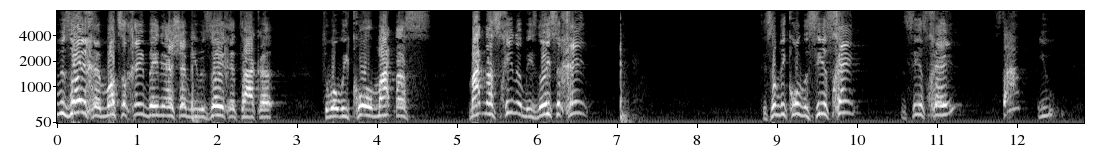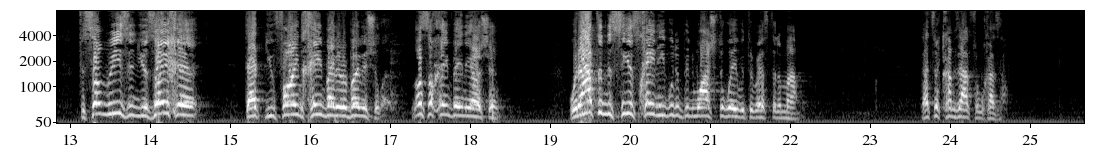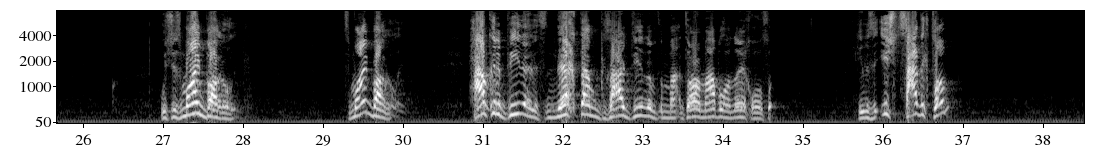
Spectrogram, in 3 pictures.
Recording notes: Shiur recorded in Yeshivas Ohr Reuven, Monsey NY.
